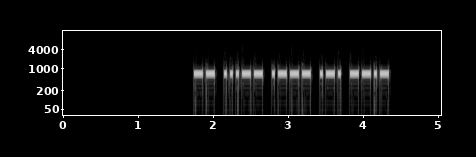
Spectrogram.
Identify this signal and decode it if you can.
Morse code, heard as a keyed tone, about 30 wpm, 700 Hz. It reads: M3JRQ
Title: DXCC-100 Call Signs - 5 Characters - Repeated 2x - 30wpm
